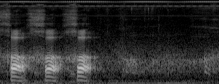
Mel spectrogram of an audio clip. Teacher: حلق کے بالائی حصے سے. ہاں جی حلق کے بالائی یعنی حلق کا جو شروع والا حصہ ہے منہ کے قریب ہے وہاں سے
